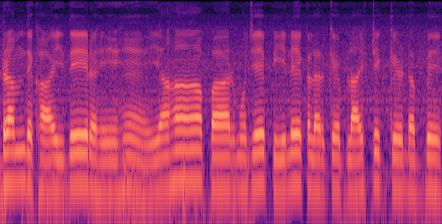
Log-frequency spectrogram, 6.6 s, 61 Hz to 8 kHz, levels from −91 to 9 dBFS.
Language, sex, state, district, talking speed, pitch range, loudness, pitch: Hindi, male, Madhya Pradesh, Katni, 125 wpm, 125-140 Hz, -17 LUFS, 130 Hz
